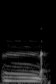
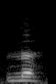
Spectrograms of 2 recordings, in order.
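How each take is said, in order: First: The consonant is held with no vowel after. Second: An extra uh vowel follows the consonant. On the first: The speaker calls it right. "don't get that additional sound uh" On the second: The speaker calls it wrong. "they're not saying things like"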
